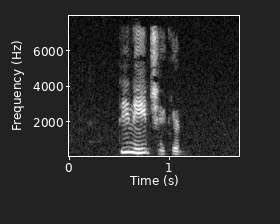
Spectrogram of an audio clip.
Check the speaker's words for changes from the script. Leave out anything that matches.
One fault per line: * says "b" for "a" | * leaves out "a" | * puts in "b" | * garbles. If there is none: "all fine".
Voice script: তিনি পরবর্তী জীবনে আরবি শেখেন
* leaves out "পরবর্তী জীবনে আরবি"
